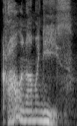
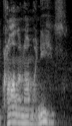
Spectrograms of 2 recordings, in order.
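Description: First: Drawn out slowly, a solemn hook; slow it down to hook the listeners; slow dramatic opener. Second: Said in the usual way. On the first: Shown as a demonstration. Preacher opening his talk, slow and solemn. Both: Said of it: "why I'm saying crawling on my knees".

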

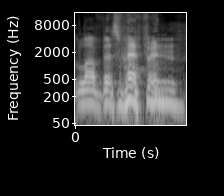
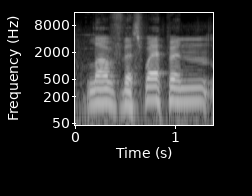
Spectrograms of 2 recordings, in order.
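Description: First: Laughing through the word weapon. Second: Drawn-out praise. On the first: Gamer repeating praise for his weapon, laughing. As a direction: giggle as you repeat it. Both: Shown as a demonstration.

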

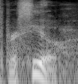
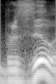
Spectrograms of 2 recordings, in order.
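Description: First: "Brazil" with a hissed S for the Z; Brazilian pronunciation. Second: "Brazil" with a buzzing Z; English Z pronunciation. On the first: Streamer correcting to the Brazilian version, "Brazil" with an S. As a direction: say "Brazil" softly as Brah-SEEL. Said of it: "It's not Brazil, it's Brazil". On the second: Streamer rejecting the English version, "Brazil" with a Z. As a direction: say "Brazil" as bruh-ZIL. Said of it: "It's not spelled with a Z". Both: Shown as a demonstration.

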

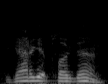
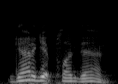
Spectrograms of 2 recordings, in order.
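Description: Both takes have the same delivery.

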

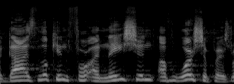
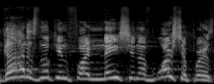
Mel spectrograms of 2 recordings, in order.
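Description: First: Said in the usual way. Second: High, loud preaching of the line; shouting sermon line; preached cry. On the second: Shown as a demonstration. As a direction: proclaim it at full force. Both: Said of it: "Painting a picture".

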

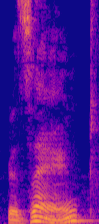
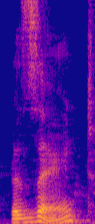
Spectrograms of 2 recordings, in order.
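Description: First: present as a verb, stressed on its second syllable. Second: present as a noun, stressed on its first syllable. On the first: Teacher contrasting verb with noun, second-syllable stress on present. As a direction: put the weight on the last syllable of present. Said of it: "দ্বিতীয় সিলেবলের উপরে". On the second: Teacher contrasting noun with verb, first-syllable stress on present. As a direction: put the weight on the opening syllable of present. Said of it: "তাই stress হবে প্রথম সিলেবলের উপরে". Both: Shown as a demonstration.

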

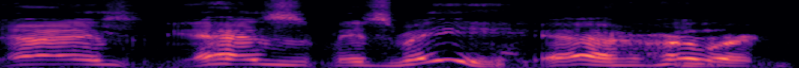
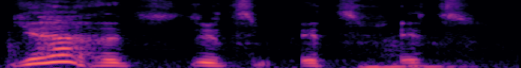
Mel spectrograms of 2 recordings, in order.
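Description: First: Put-on high, slow, wavering old-timer; old man voice. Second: Said in the usual way. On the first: Darren greets Herbert after ten years, old man voice. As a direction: play a higher-pitched elderly man. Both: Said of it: "I gotta do an old man voice".

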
